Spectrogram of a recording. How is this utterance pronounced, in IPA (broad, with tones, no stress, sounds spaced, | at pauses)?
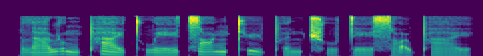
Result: l ä˨˦ ɻ ʊ˥˨ ŋ pʰ a˥˨ ɪ̯ t̪ʰ w e˨˦ ɪ̯ t͡s ɑ˦ ŋ t̪ʰ y˥˨ pʰ ə˨˦ n ʈ͡ʂʰ u˨˦ t̪ e˦ ɪ̯ s ɑ̰˨˩ ʊ̯ pʰ a˥˨ ɪ̯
